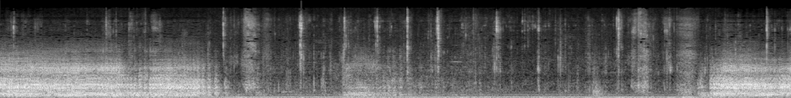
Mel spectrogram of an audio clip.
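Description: Close-miked mouth sounds of someone chewing soft, fatty red-braised pork belly: wet smacks and sharp little clicks through the middle. A louder, dense noise fills about the first three seconds and comes back about a second before the end.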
